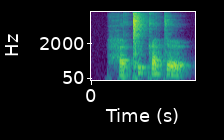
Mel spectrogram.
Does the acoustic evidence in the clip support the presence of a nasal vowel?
no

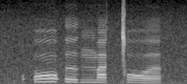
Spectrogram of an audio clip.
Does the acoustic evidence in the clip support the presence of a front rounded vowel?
no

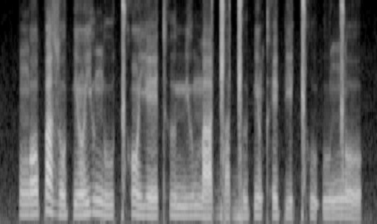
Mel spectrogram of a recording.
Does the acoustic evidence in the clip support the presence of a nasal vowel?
yes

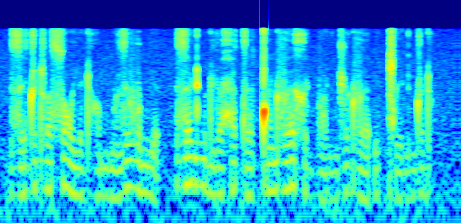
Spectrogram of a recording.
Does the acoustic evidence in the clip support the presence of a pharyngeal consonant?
yes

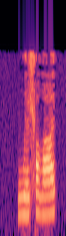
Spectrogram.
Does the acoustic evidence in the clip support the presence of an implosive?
no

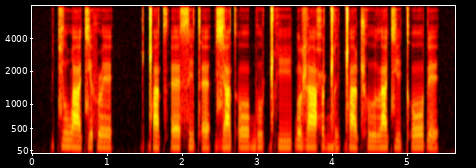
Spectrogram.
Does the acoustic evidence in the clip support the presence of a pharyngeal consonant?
yes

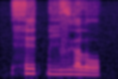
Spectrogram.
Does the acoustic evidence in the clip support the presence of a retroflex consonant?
no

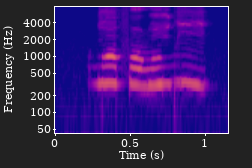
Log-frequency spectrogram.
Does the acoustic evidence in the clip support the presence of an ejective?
no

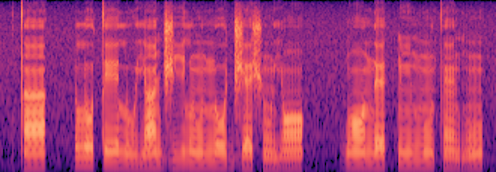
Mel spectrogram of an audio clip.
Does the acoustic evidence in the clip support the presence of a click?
no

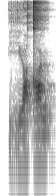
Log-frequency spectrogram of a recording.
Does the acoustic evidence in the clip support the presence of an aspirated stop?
no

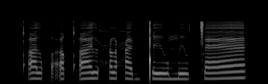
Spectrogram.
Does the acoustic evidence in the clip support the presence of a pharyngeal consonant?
yes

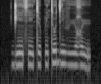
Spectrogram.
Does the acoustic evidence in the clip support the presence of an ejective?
no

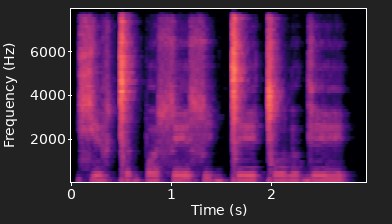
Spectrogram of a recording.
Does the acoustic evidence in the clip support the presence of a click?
yes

